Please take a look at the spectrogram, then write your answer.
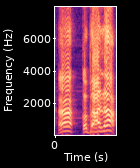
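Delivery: high, loud sarcastic cry; loud outburst. Real, not acted. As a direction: shout in disbelief. Reacting to game event.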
